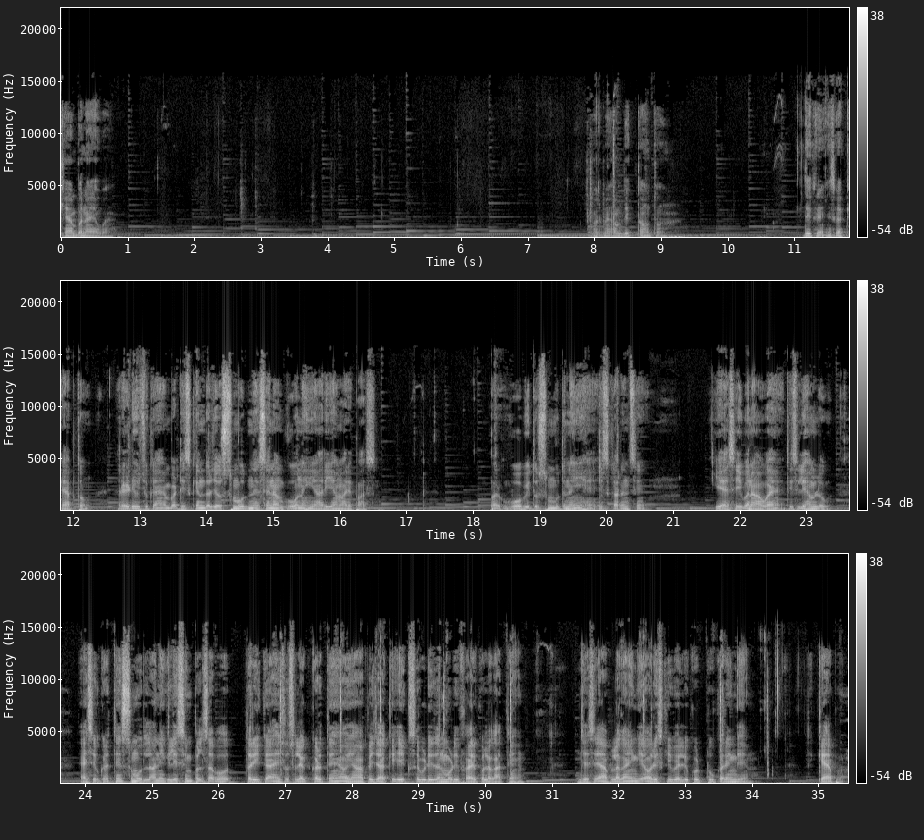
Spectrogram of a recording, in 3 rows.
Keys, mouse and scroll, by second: 2.6 KP_7, 3.2-3.9 scroll up 4, 7.9 Tab, 8.1 click, 8.4 scroll down 4, 8.7-9.5 middle drag, 10.1 middle drag, 10.3 middle drag, 10.6-11.6 middle drag, 11.6 scroll up 5, 12.4-12.7 scroll down 1, 12.7-13.3 shift+middle drag, 13.3 scroll up 3, 13.6-14.3 shift+middle drag, 14.5 middle click, 14.7-15.3 middle drag, 15.4 middle drag, 15.9-16.3 middle drag, 16.4 middle click, 16.7 middle click, 16.7-17.1 middle drag, 19.8 KP_1, 20.2-23.5 scroll down 5, 23.5 middle click, 24.2-26.0 scroll up 3, 26.7 click, 27.7 click, 28.3-30.3 drag, 30.7-32.2 middle drag, 32.2 click, 33.3-34.1 drag, 34.3-35.4 middle drag.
